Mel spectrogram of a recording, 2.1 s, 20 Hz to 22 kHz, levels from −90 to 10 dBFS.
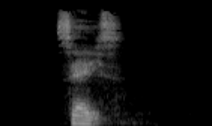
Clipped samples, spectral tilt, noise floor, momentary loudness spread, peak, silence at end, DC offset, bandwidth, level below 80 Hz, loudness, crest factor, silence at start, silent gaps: under 0.1%; -3 dB/octave; under -90 dBFS; 13 LU; -16 dBFS; 0.9 s; under 0.1%; 15.5 kHz; -78 dBFS; -32 LUFS; 22 dB; 0.6 s; none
